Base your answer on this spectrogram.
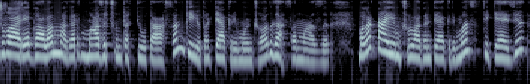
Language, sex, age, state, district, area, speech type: Kashmiri, female, 18-30, Jammu and Kashmir, Anantnag, rural, spontaneous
